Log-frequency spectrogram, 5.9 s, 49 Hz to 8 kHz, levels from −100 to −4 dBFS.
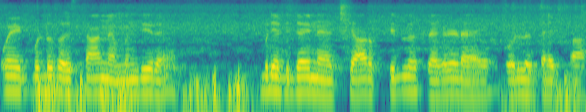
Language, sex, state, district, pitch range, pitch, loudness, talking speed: Rajasthani, male, Rajasthan, Churu, 105-120 Hz, 115 Hz, -16 LUFS, 125 wpm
